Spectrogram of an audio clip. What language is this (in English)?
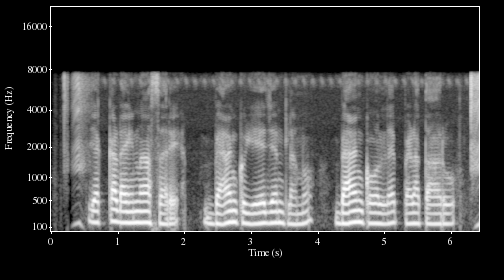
Telugu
